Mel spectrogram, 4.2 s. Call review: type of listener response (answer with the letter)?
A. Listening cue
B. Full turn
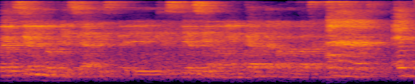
B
